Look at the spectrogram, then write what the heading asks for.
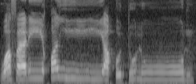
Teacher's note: تنوین کے بعد یا ہے، ادغام مع الغنہ ہوگا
